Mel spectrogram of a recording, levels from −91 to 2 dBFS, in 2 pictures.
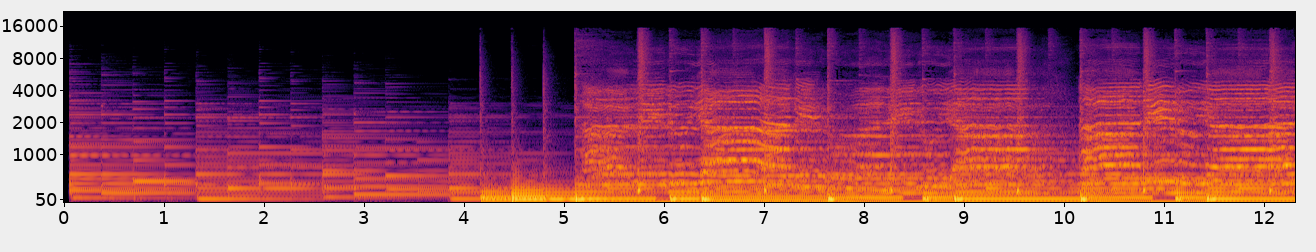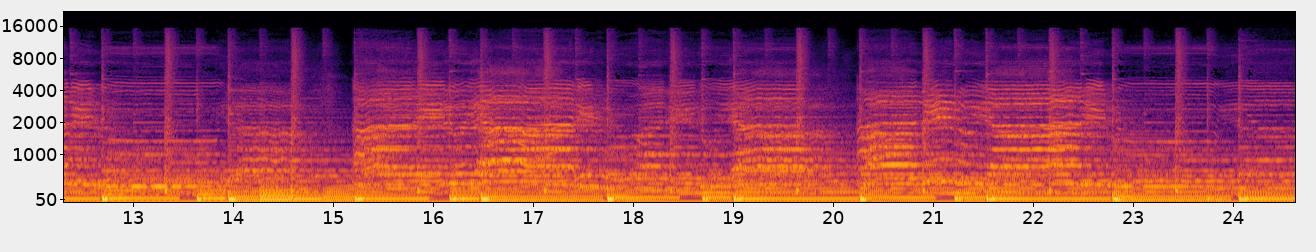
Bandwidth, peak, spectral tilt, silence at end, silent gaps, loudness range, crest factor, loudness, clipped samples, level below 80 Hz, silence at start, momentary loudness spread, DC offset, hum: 14.5 kHz; 0 dBFS; -6.5 dB/octave; 0 s; none; 5 LU; 16 dB; -17 LUFS; under 0.1%; -20 dBFS; 0 s; 13 LU; 4%; none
